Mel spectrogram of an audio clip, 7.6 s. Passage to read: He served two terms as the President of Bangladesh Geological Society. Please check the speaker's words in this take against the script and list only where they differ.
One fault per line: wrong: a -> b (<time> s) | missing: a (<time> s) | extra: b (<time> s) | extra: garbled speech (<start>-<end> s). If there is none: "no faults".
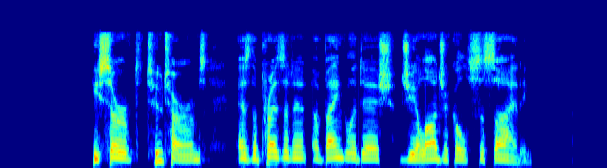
no faults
